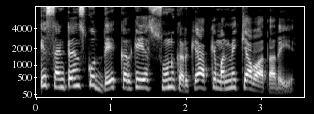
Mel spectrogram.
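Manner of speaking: ordinary talk, nothing marked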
